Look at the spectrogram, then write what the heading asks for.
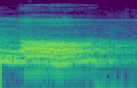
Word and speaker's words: law: Aqui o som não tem nada a ver com a pronúncia, né? É law, tipo L-O, tá?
